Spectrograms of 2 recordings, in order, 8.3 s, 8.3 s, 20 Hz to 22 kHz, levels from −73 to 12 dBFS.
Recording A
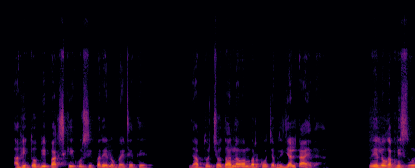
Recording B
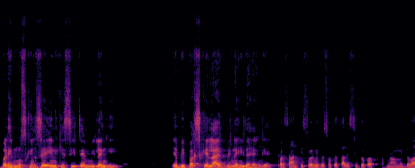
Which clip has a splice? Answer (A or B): B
